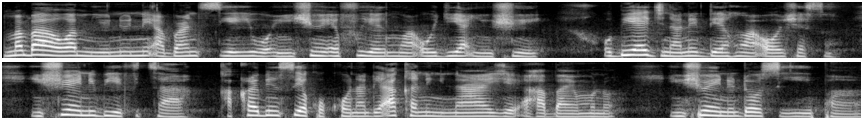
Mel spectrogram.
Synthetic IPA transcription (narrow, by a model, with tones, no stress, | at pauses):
m̩˨mã˦baː˦˨wɔ˦a˦˨mĩ˨e˨nũ˦nɪ̃˦ʔa˨bɾã˦nti˨ɛ˦ji˦wɔ˨n̩˨ɕu˦ɛ̃˦ɛ˦fu˦i˦ɛ˨mʊ̃˦a˨ʔɔ˦d͡ʑi˦a˦˨ɕu˦ɛ̃˨ | o˨bi˦a˦d͡ʑi˨nã˨nɪ̃˦dɪ˦ɛ˦ɦʊ̃˦a̰˨ʔɔ˦ɕᶣɛ˦sʊ˨ | n̩˨ɕu˦ɛ̃˦˨nʊ̃˦bi˦ɛ˨fi˨tʰaː˨˦ | kʰa˨kʰɾa˦bɪ̃˦n̩˦sɪ˦ɛ˨kʰɔ˨kʰɔ˨nã˨dɪ˨ɛ˨a˦kʰa˨nɪ̃˦ɲĩ˨nãː˦jɛ˨ʔa˨ha˨bã˨n˨mʊ̃˦nʊ̃˨ | ɕɛ̃˦˨nʊ̃˦dɔ˦˨si˨jiː˦pʰãː˦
